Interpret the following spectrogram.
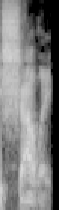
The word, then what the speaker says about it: Saleh: So I think that we need to see a little bit more from Edward Saleh, or they say Chalet. Apparently it's with the SH is how it's pronounced.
